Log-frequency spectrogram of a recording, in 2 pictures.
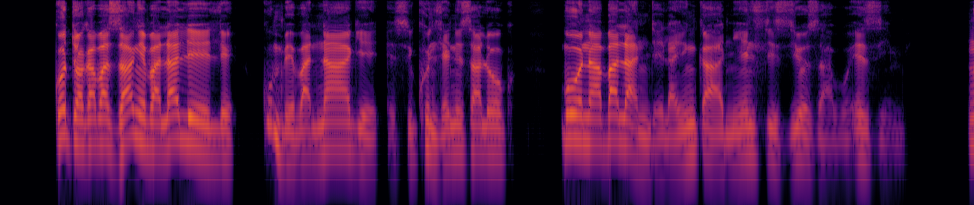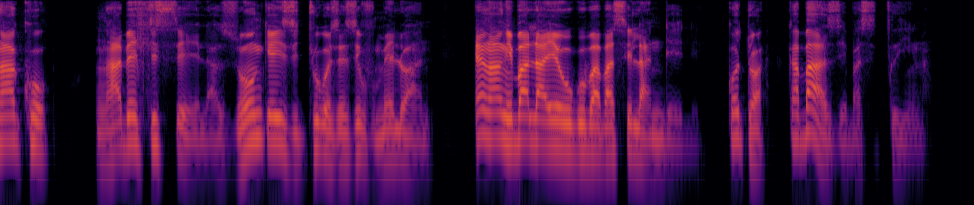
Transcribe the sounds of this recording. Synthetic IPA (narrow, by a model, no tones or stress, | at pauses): ɣɔd̥ʱwaɣaβazaŋɛβalalɛlɛ | ɣumbʱɛβanaɣɛesikʰund͡ɮʱenisalɔːkʰɔ̥ | βɔnaβalandʱɛlaiŋkʼanijent͡ɬʼizijɔzaβɔezimbʱi | ŋakʰɔ | ŋaβeɬisɛlazɔŋkʼɛizitʰuɣɔzezivumɛlwanɔ | ɛŋaŋiβalajɛuɣuβaβasilandʱɛːlɛ | ɣɔd̥ʱwa | ɣaβazɛβasi̥ɡ͡ǀʱiːna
